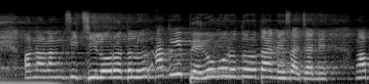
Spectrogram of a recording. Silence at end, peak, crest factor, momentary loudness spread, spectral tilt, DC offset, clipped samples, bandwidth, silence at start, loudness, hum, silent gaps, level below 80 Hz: 0 s; -4 dBFS; 14 dB; 6 LU; -3.5 dB/octave; under 0.1%; under 0.1%; 13.5 kHz; 0 s; -19 LUFS; none; none; -40 dBFS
